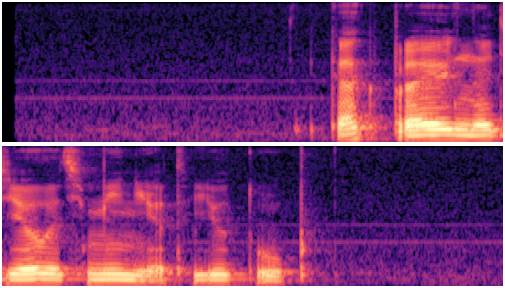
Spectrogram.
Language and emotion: Russian, neutral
